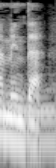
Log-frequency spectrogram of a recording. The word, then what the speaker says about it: Amanda: En inglés, en cambio, se escucha Amenda con una ligera modificación vocálica que le da un toque diferente, pero igualmente melodioso.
